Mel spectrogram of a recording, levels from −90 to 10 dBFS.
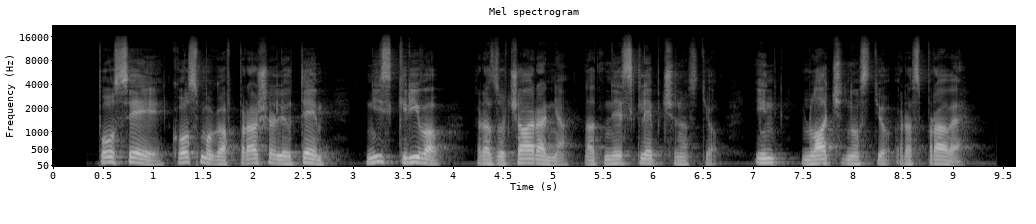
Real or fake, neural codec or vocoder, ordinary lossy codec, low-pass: real; none; none; 19.8 kHz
